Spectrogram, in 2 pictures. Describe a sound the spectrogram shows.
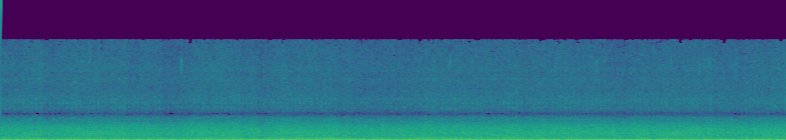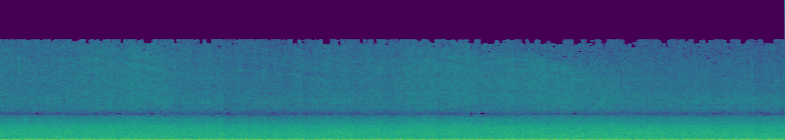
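A truck's diesel engine drones steadily from inside the cab.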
